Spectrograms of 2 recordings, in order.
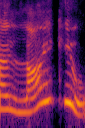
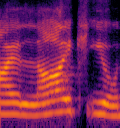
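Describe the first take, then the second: First: I like you with higher, lighter vowels; wrong I sound. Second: I and like with long, open I; low, measured I like you, full vowels; correct I sound. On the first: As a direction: lift like, vowels not held. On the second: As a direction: stretch each I in I like you. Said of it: "not I like you". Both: Shown as a demonstration.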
